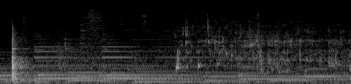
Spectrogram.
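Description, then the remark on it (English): A mug clinks down on a hard counter, then coffee pours into it in a steady stream lasting a few seconds, its tone gradually rising as the cup fills. No one speaks. “places a mug on the counter and pours coffee.”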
